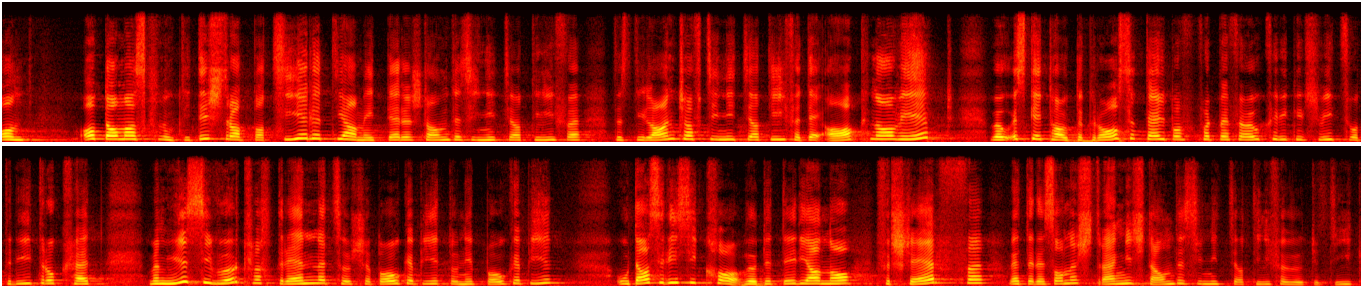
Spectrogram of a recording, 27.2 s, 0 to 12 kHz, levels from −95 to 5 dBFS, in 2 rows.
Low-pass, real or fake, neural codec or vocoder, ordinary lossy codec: 10.8 kHz; fake; autoencoder, 48 kHz, 32 numbers a frame, DAC-VAE, trained on Japanese speech; none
